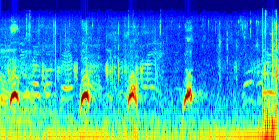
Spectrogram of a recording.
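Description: A dog barking repeatedly, four short barks spaced under a second apart, over a steady low hum.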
